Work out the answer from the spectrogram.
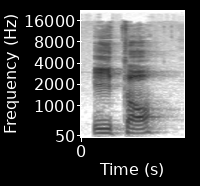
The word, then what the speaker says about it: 糸: Ito. Yeah, with the kanji actually, there are other ones without it. Accent on the first mora, so yeah, was ito, high-low, and yeah, thread, and then also yarn, string.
